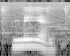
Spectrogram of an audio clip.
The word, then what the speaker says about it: mien: So if you imagine the word divided into two, the first two letters are a high tone, so you start high. Me. And then the final syllable is low, so you finish with a low.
